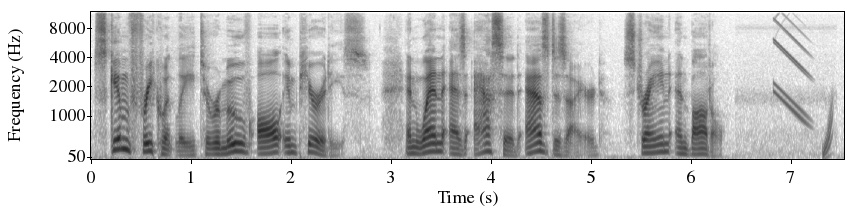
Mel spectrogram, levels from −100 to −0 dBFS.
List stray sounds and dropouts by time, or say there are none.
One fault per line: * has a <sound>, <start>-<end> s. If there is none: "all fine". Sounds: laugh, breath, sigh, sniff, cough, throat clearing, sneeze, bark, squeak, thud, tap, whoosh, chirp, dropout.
* has a chirp, 6.8-7.4 s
